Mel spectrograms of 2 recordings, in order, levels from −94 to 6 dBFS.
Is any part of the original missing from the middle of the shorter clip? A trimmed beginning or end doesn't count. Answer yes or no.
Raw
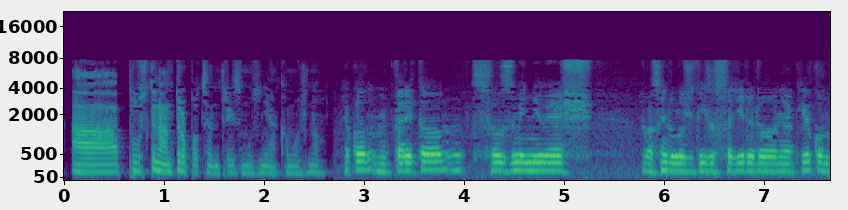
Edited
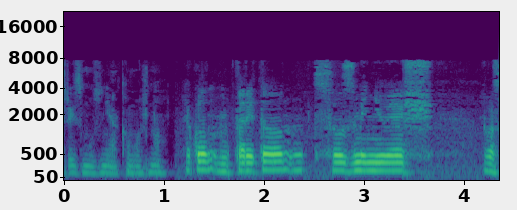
no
